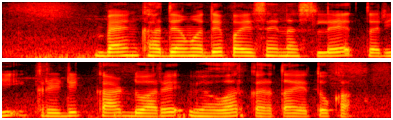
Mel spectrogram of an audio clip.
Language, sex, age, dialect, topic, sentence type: Marathi, male, 18-24, Standard Marathi, banking, question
